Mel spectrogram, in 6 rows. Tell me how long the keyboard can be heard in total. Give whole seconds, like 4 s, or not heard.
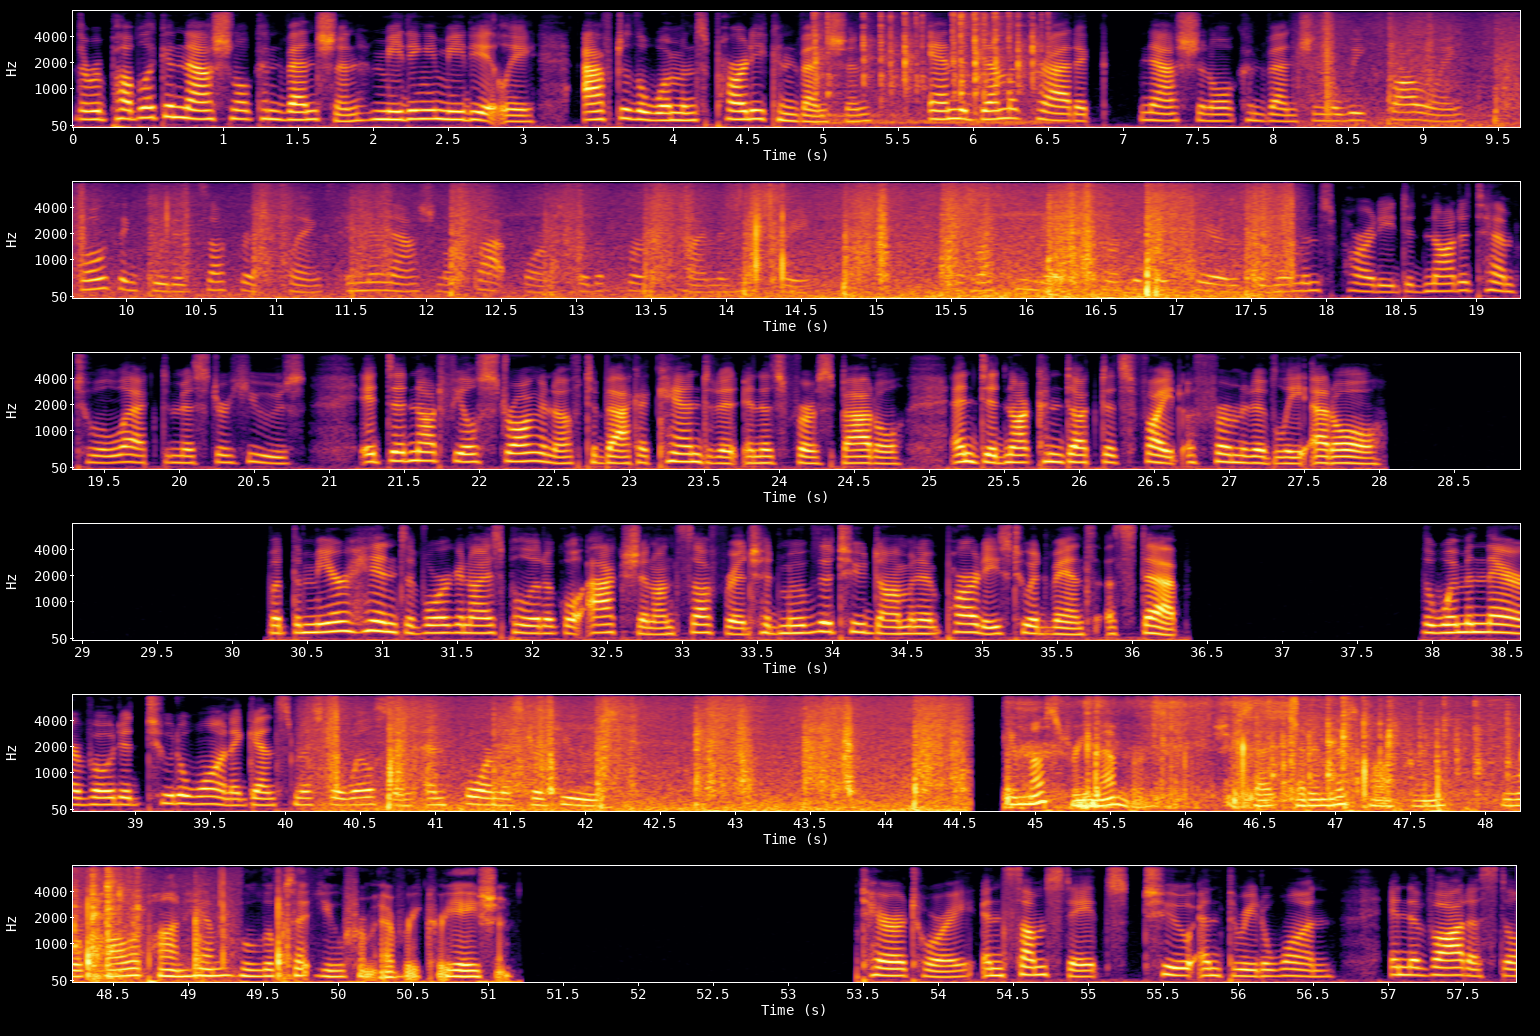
4 s.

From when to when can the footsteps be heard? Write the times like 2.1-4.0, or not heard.
8.1-17.9, 40.0-49.8.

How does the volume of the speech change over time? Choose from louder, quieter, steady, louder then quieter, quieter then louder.
quieter then louder.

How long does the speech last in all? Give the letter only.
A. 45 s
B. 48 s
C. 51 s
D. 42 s
B.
